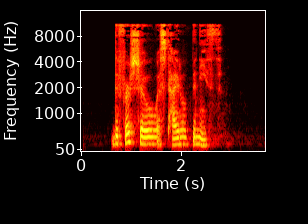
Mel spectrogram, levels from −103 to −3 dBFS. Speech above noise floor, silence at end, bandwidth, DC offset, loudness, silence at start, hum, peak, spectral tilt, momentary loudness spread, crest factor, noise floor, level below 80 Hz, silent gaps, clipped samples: 59 dB; 0.9 s; 12 kHz; under 0.1%; -27 LUFS; 0.6 s; none; -12 dBFS; -2 dB/octave; 16 LU; 18 dB; -87 dBFS; -78 dBFS; none; under 0.1%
